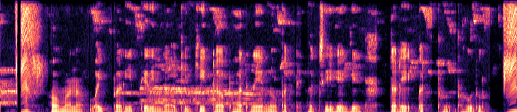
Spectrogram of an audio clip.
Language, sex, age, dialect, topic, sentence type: Kannada, male, 56-60, Coastal/Dakshin, agriculture, question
